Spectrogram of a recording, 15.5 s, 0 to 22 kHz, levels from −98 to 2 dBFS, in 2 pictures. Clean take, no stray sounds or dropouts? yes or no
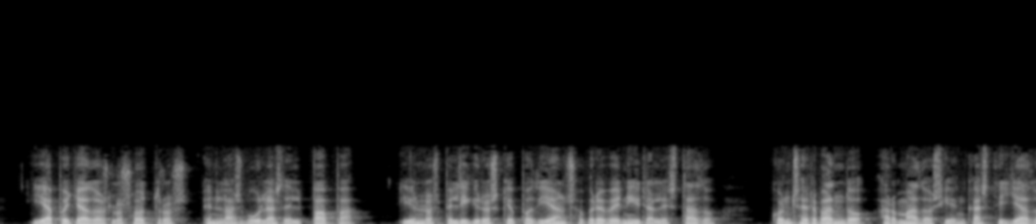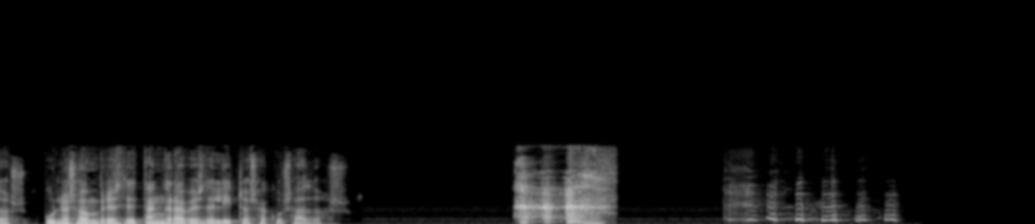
no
